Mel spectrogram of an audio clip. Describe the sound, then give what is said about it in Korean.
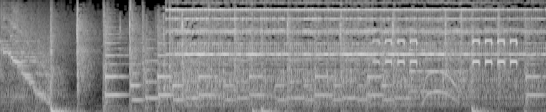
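A loud wake-up alarm rings: a quick descending swoop gives way to steady electronic ringing tones with repeating high beeps, punctuated by a few deep thumps. No one speaks. It is the wake-up bell of a radio station's morning-call service. “자, 그럼 저희는 조우벨 울리러 가볼까요?”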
